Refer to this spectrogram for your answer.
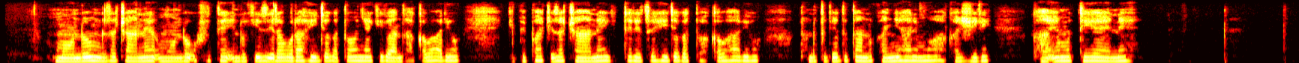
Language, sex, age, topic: Kinyarwanda, female, 25-35, finance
